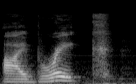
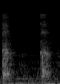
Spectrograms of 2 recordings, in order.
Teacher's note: Break ends with an unvoiced K sound. K, k. There's no voicing on that K.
